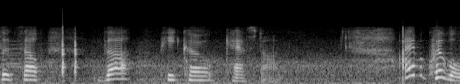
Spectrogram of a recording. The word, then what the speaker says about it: picot: The T is silent, just as it is in French, and the word comes from the French pique, which means to make a point.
